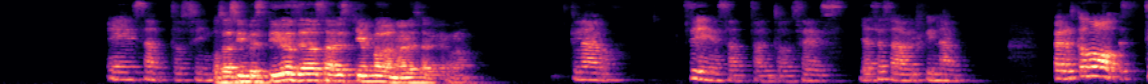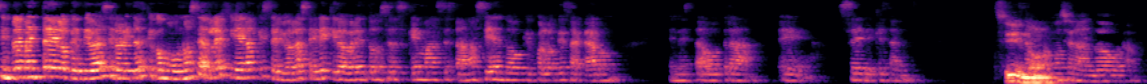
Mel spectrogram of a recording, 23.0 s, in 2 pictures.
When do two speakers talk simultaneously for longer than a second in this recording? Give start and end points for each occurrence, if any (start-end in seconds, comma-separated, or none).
none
